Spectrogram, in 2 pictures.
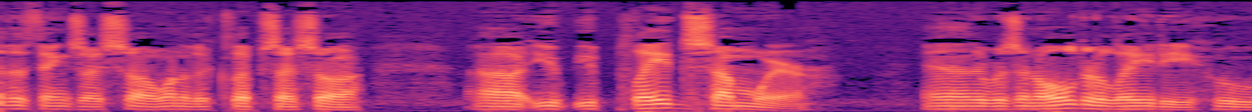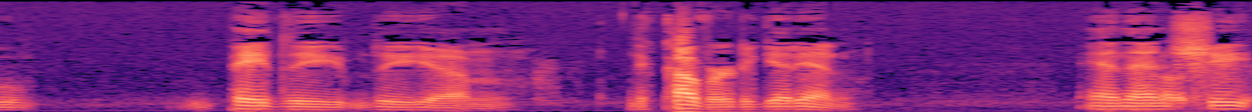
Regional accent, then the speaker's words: Vancouver, British Columbia, Canada; We're about the same age, but I grew up in Vancouver

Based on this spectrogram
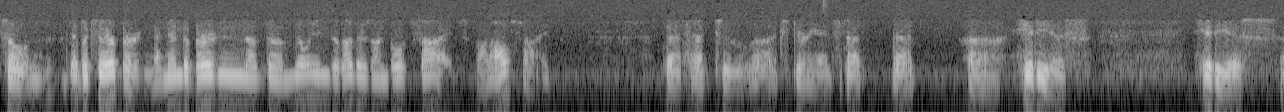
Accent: Winnipeg, Manitoba, Canada; I grew up in Winnipeg myself

